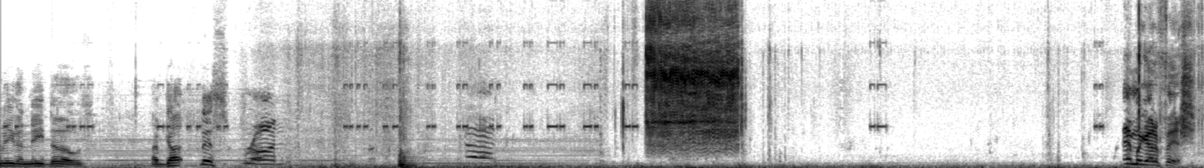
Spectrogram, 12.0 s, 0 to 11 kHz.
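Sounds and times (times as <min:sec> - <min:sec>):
low steady rumble: 0:00.0 - 0:12.0
fishing reel clicker buzzing: 0:06.2 - 0:07.5.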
